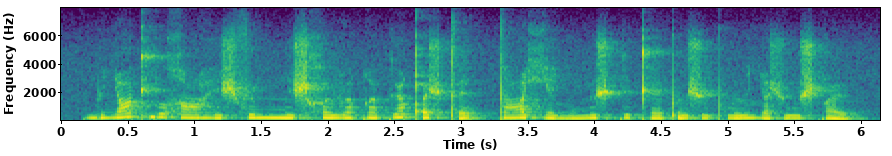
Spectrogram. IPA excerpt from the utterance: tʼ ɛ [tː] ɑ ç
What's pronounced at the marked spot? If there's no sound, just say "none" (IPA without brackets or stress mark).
tː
